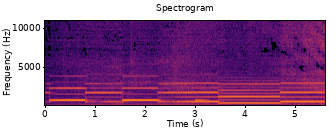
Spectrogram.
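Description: Electronic railway level-crossing alarm sounding its two-tone warning that a train is approaching, one steady pitch alternating with another. About three and a half seconds in, a second crossing's alarm takes over: a lower pair of tones, each held about 1.2 s, against a first pair that changed about every three-quarters of a second.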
